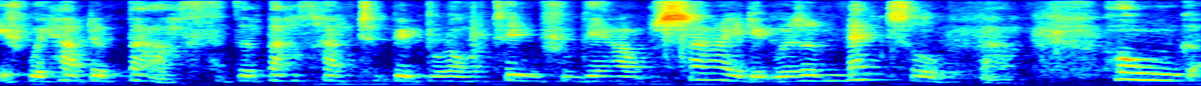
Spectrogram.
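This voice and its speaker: Against noticeable background noise, a woman with a Yorkshire accent talks at a medium pitch. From Yorkshire, northern England. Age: 80s+. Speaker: retired interviewee recalling childhood. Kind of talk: interview, personal recollection.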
